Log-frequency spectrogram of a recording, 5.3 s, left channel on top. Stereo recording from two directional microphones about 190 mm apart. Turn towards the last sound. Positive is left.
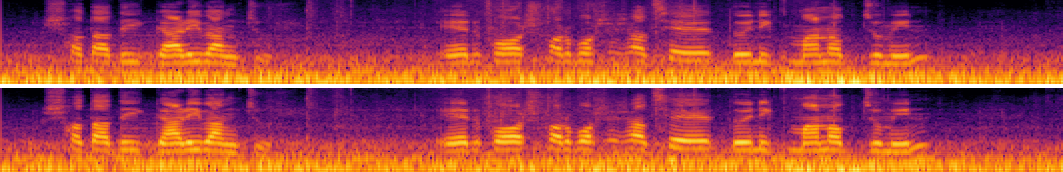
turn(degrees=-30)  # may be behind; listen again after turning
